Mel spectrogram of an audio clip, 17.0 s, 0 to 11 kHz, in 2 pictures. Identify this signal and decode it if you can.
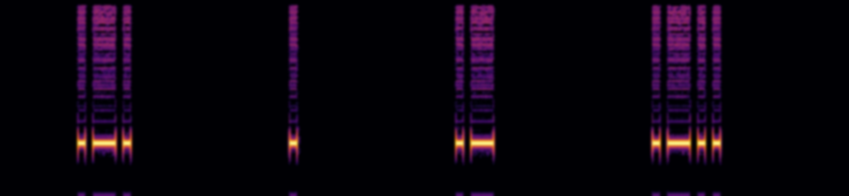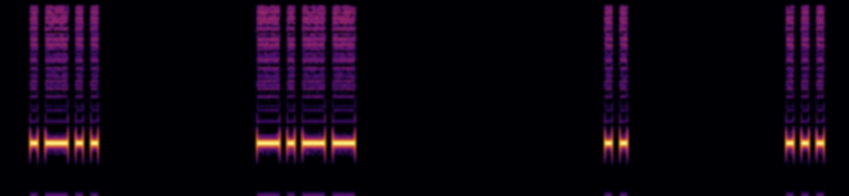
Morse code, heard as a keyed tone, about 16 wpm, spaced as for 5 wpm, 800 Hz. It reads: REALLY IS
